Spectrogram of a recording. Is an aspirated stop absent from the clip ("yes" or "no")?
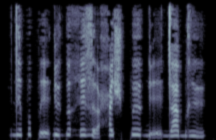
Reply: yes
